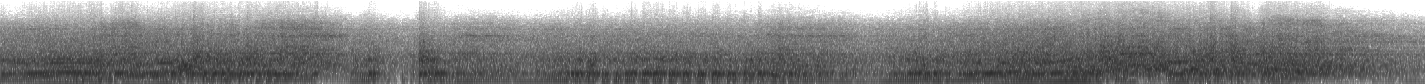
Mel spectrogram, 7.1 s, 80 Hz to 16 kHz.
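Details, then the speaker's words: 1992 Lexus SC300 1JZ 5-speed, previously no-start (owner suspected no spark), after new spark plugs and ignition coils refitted: engine catches and pulls cleanly through throttle blips, pitch rising and falling smoothly, no misfire or stumble; normal running. "all right guys so as you can see it worked I got it running"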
